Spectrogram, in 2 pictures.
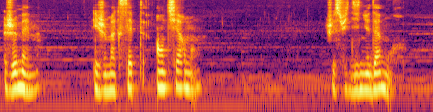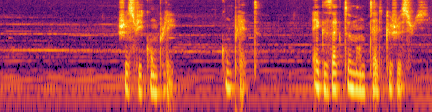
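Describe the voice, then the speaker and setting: A woman guiding a meditation softly and slowly, close in your ear, with a breathy voice that often slips toward a whisper. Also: lowish voice, flat delivery, faint music behind. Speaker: meditation and hypnosis guide. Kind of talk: guided meditation, soft and slow.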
